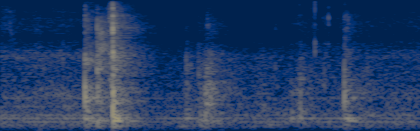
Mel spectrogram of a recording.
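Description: Hands handling trading cards on a table: a short clatter of taps and rustle about half a second in, then a few fainter ticks.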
